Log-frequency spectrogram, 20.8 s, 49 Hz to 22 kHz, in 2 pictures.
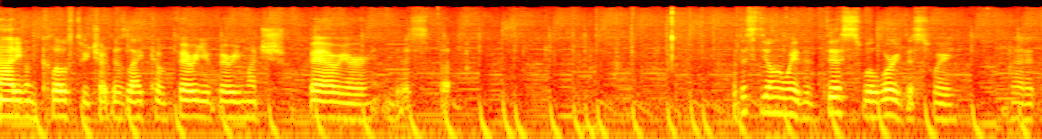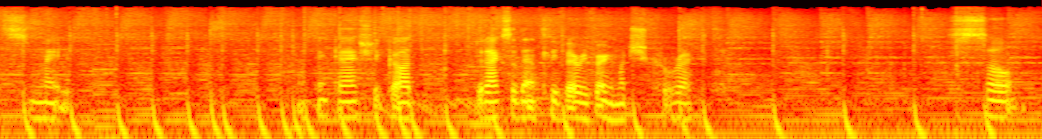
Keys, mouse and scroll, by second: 4.0 shift+f, 4.8 s, 5.8 shift+f, 6.3 Tab, 6.6 shift+f, 9.9 click, 10.0 shift+f, 14.1-15.5 right drag, 15.5 g, 18.6 shift+f, 20.0 KP_0.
